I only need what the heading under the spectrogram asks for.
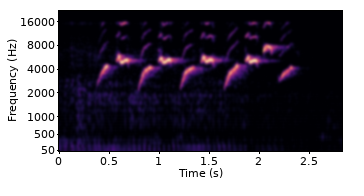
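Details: Training recording of a Great tit in 'wucit-wucit' style: a run of bright upward-sweeping high notes, repeated rhythmically about twice a second, over a steady low hum.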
